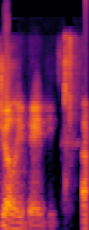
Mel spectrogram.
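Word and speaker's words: Djelibeybi: um, one of the city nations is spelled in a really weird way with a D J E L Y E B A B A, but it's Jelly Baby.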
